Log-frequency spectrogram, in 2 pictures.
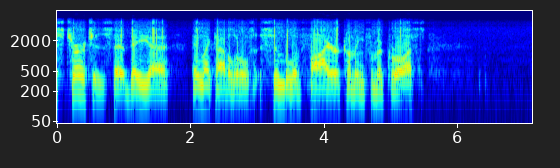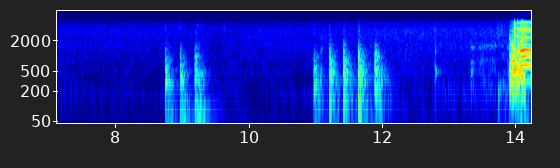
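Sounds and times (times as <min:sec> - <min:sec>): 
speech: 0:00.0 - 0:05.6
firm knocking: 0:08.8 - 0:09.6, 0:11.0 - 0:12.2.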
